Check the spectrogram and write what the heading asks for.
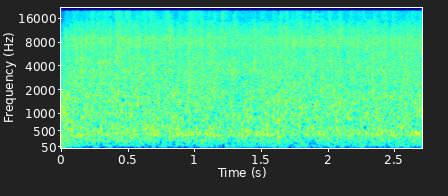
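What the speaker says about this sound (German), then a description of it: "Auf dem Video sieht man, mit welcher Wucht das Wasser runterkommt." Water rushes down forcefully in a steady, dense roar, loud and close, filling the whole clip without pause or voices.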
